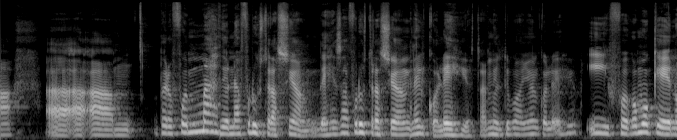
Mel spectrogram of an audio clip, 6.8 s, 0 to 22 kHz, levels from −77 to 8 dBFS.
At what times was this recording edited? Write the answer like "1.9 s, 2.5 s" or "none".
2.2 s, 4.1 s, 5.8 s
